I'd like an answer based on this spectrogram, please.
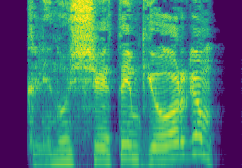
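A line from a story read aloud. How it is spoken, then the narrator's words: Young man exclaiming. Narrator (Russian): воскликнул юный Форд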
